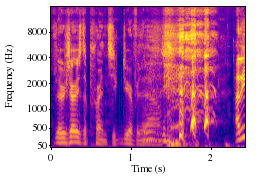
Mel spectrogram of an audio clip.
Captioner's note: laughing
